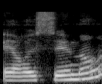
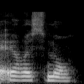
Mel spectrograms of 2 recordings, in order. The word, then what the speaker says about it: heureusement: Y heureusement, que esta E no se pronuncia, se hace muy chiquita. Entonces no es heureusement, sino que heureusement.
